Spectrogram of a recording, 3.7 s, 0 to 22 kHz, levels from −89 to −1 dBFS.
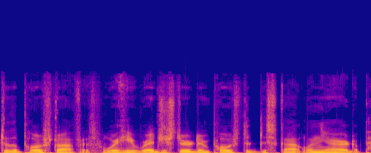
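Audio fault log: No faults detected.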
